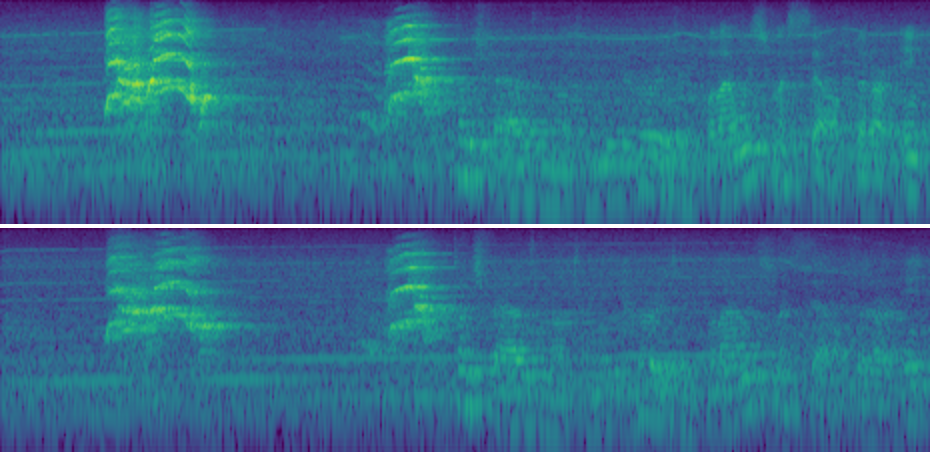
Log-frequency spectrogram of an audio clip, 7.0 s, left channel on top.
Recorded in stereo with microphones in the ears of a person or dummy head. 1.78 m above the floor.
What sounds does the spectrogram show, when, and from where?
0.8 s a scream: 60° left (ahead or behind), 0.8 m; by 3.3 s 20° left (ahead or behind), 1.1 m
3.4 s a man speaking: 40° right (ahead or behind), 1.6 m
5.3 s a woman speaking: 60° left (ahead or behind), 0.9 m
